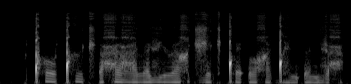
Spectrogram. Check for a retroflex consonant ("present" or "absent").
absent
